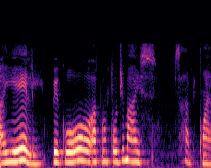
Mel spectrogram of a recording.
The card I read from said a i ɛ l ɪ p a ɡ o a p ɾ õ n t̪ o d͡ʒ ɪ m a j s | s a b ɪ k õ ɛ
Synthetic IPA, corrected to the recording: a i e l ɪ p e ɡ o a p ɾ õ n t̪ o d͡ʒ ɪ m a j s | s a b ɪ k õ ɛ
